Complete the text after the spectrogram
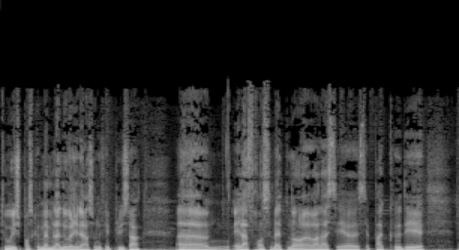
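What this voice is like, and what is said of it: Soft mixed Kabyle-Québécois accent. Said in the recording (French): “un petit accent kabyle de Montréal... l'accent que j'ai... Il est doux et parce que c'est toutes ces couches. C'était le québécois plus New York plus... Londres”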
